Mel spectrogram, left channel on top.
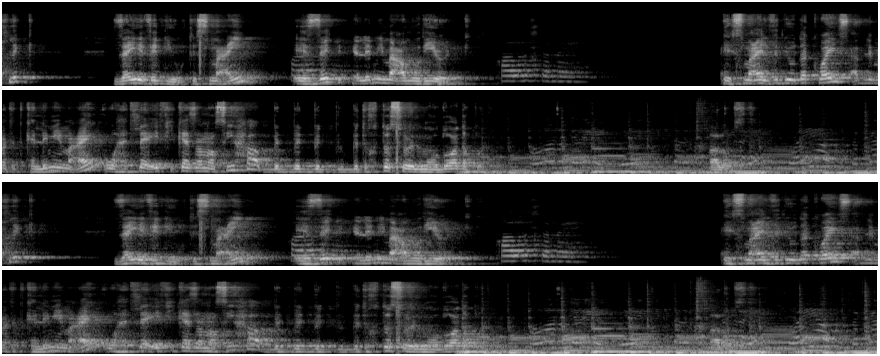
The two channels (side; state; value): both; normal; correlation 0.63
